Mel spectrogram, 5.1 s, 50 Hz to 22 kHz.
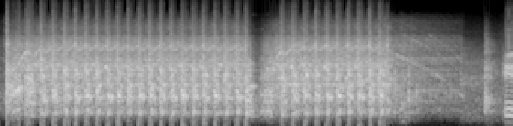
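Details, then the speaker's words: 2001 Chevy S10 4.3 V6 cranking after timing, chain and rotor checked and reassembled: fast even cranking about three pulses a second, never catches; no-start from distributor cap shorting, spark not reaching plugs. "of course here you can see it's still not starting"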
